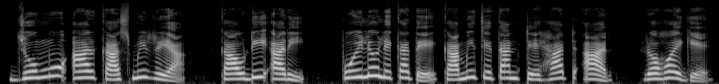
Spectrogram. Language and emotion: Santali, neutral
